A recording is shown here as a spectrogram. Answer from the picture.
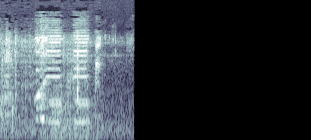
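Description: Near silence: a few faint, indistinct sounds in the first second, then the sound cuts out to complete silence.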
